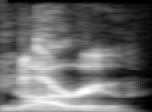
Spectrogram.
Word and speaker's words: Gnar: Nar has 2 Nar? syllables in it, but the second one is very subtle. Oh, gnar. It's like Naru. Like Nar, it's like Naruto, but you take the toe off.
